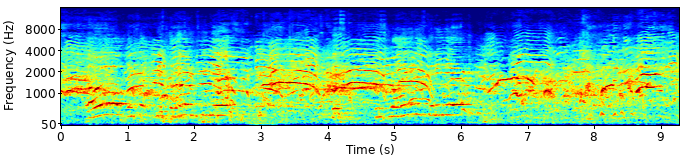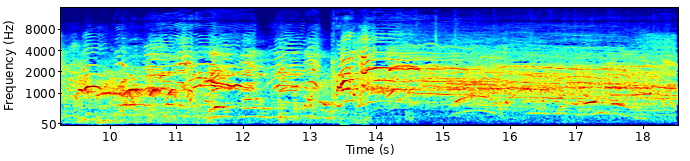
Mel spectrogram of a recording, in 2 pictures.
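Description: A crowd of young people cheers and shouts loudly in a large echoing hall.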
